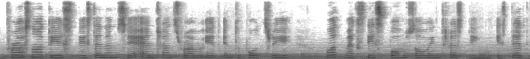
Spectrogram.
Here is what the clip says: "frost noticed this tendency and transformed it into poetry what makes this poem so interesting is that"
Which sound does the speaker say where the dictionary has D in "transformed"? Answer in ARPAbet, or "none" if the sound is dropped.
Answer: none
